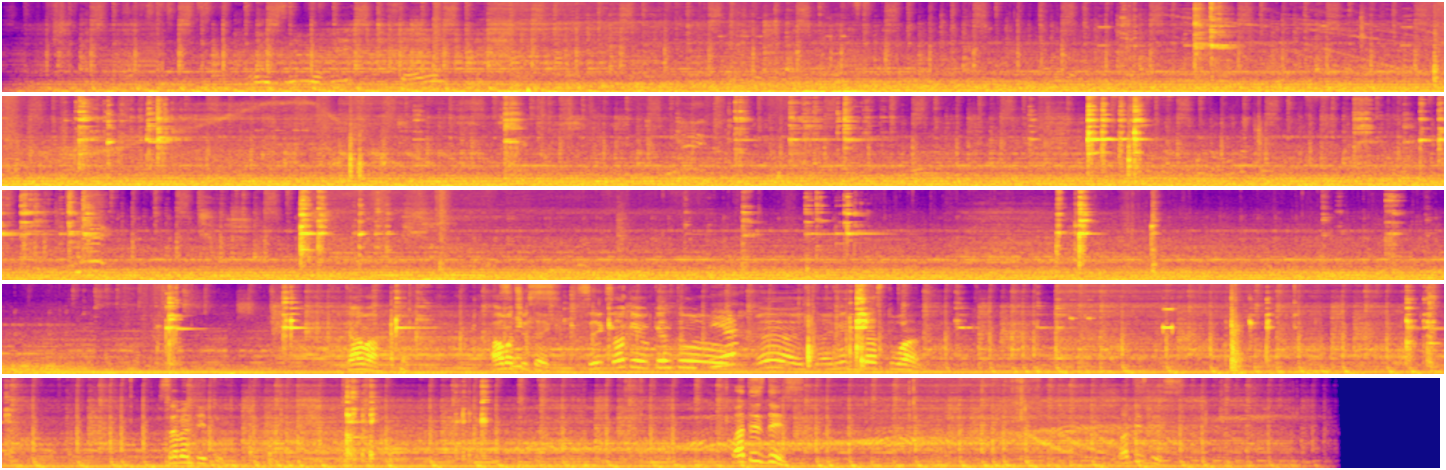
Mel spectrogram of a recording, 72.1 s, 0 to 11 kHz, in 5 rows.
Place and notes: Ha-Neviim St, Jerusalem, Israël - Bottles, techno and fridges
Buying some soft beers in a local night shop: techno music and the sound of bottles en fridges. (Recorded with ZOOM 4HN)
28 January 2014, 21:18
